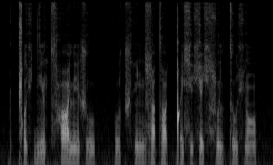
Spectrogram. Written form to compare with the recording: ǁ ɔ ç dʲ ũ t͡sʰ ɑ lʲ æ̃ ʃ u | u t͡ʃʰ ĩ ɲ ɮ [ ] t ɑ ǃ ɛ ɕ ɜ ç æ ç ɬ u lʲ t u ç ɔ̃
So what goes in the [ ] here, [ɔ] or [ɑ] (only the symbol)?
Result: ɑ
